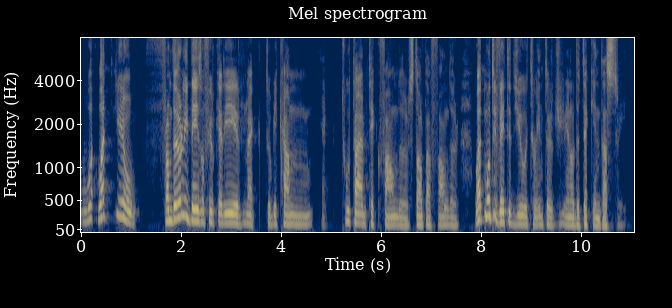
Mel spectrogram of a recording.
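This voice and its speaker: A man's voice: medium pitch, expressive, a little slow, no echo. A man hosting an interview podcast, asking long, hesitant questions full of fillers. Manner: hesitant, many "you know" fillers. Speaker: podcast host.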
